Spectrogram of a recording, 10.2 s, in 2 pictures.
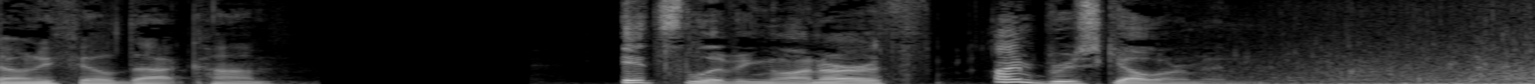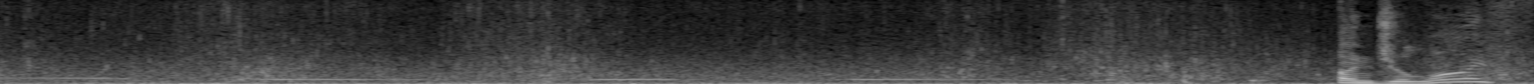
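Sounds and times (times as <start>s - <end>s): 
speech: 0.0s - 1.0s, 2.1s - 4.4s, 9.6s - 10.2s
water washing at the shore of Walden Pond in Concord, Massachusetts: 4.1s - 10.2s
whistle-like tones: 5.1s - 8.6s.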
